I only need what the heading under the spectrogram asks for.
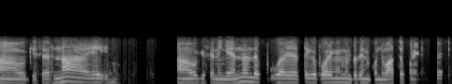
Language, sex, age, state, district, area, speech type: Tamil, male, 18-30, Tamil Nadu, Vellore, rural, conversation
